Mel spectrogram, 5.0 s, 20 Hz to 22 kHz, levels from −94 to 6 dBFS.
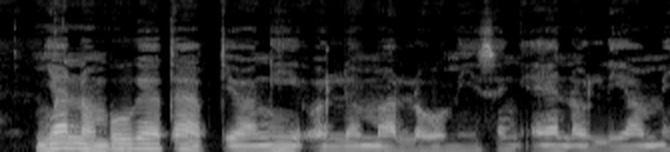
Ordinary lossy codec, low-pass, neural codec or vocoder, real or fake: none; none; vocoder, 44.1 kHz, 128 mel bands every 512 samples, BigVGAN v2; fake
